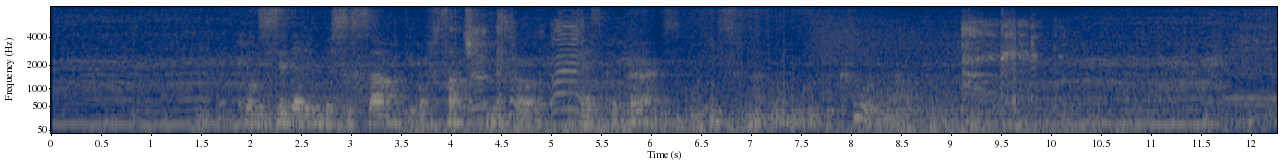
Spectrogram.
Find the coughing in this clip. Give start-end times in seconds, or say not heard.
1.6-2.1, 4.2-5.5, 9.1-10.2.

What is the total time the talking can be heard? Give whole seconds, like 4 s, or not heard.
7 s.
